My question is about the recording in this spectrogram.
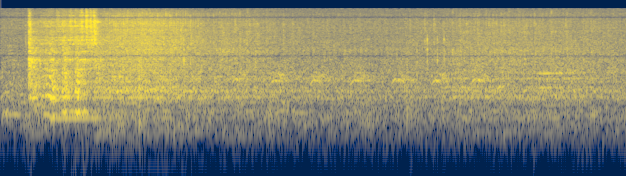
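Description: A motor vehicle engine, loudest about half a second in and then running on as a steady hum.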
